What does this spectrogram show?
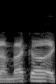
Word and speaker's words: Emeka: So, like, I had the Emeka part, and it's the same as Emeka Okafor.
